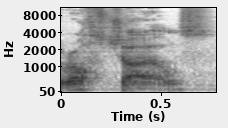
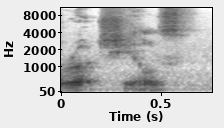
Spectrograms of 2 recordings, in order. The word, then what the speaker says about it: Rothschild: world wars and basically the rothschilds or actually as it is pronounced the rote shields uh the red shield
